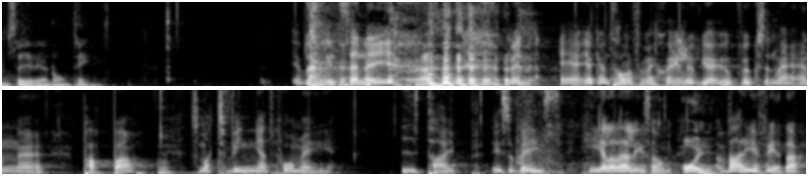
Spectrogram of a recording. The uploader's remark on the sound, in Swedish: 36 Livepodd-special! På Rookie-festivalen i Rock City, Hultsfred. Podden spelas in inför livepublik och har lite svajigare ljud än vanligt, men det är inte värre än att man tolererar det.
